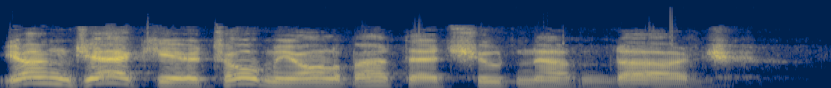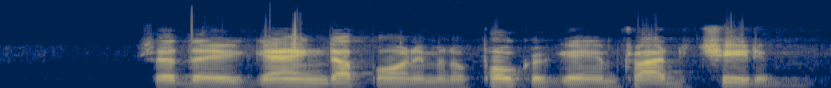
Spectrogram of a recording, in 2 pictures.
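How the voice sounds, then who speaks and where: An actor playing a smug, hostile Old West town constable in a radio drama, with a folksy, menacing way of talking. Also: male voice, mid-range voice, animated. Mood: challenging. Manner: folksy, drawn-out, veiled menace. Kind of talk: 1940s-50s western radio drama acting. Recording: muffled old-time radio recording.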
